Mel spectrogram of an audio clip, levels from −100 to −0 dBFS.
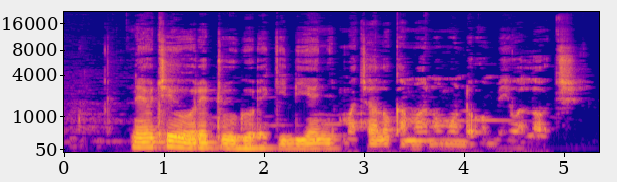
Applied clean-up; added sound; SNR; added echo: classical method Wiener filter.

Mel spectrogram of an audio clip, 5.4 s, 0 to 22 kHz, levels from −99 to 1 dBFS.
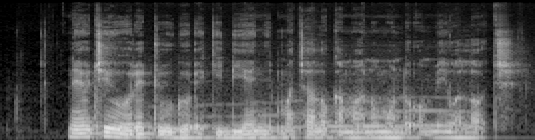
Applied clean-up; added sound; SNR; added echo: neural mask model RNNoise.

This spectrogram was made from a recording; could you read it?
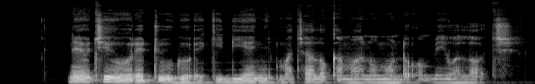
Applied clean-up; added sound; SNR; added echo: neural mask model DeepFilterNet 3.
